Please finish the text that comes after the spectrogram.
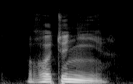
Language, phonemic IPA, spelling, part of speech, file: French, /ʁə.t(ə).niʁ/, retenir, verb, Fr-retenir.ogg
- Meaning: 1. to retain, hold: to hold back, rein in 2. to retain, hold: to keep, detain, hold up 3. to remember 4. to accept (que that) 5. to uphold 6. to restrain oneself, hold back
